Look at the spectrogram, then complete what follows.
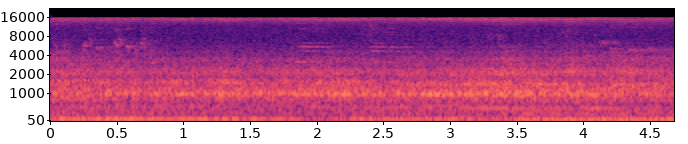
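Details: Steady, loud low-pitched rumble like a passing train or heavy vehicle, with no animal voice heard.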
